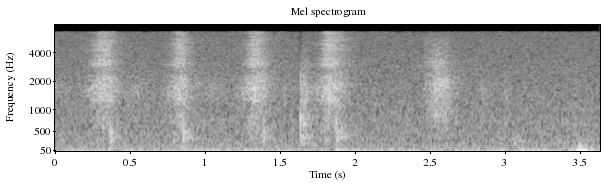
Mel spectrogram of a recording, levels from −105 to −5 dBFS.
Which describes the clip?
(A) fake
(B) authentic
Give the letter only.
A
